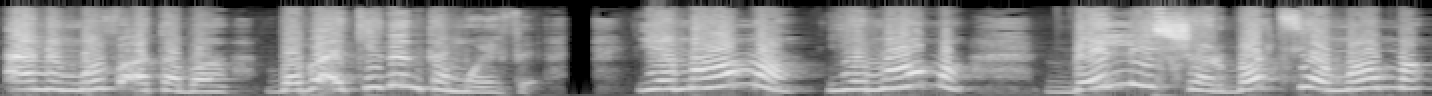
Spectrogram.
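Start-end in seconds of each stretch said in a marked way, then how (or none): 2.4-5.3 high, eager call to mom; calling out excitedly. Acted. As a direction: shout to mom with joy. (نداء فرحان عالي للأم)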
